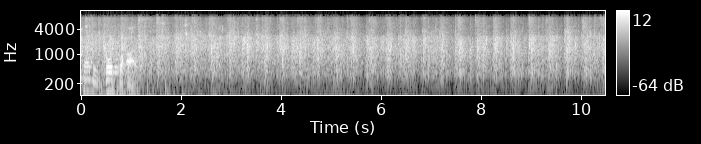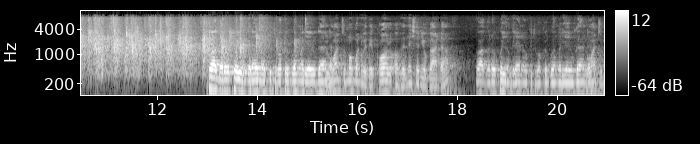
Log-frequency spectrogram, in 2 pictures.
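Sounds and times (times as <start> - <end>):
speech: 0.0 - 1.3, 13.0 - 20.9
audience hand clapping: 0.0 - 15.0.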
